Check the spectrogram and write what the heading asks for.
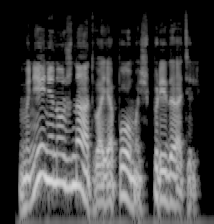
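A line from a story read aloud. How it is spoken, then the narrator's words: Calm reply. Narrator (Russian): Все так же спокойно ответствовал Крислав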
